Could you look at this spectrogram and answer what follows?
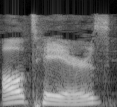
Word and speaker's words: Altair: mages, cyber commandos, and a crap load of Altairs and Ezio's. Altair, that's how you pronounce it.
